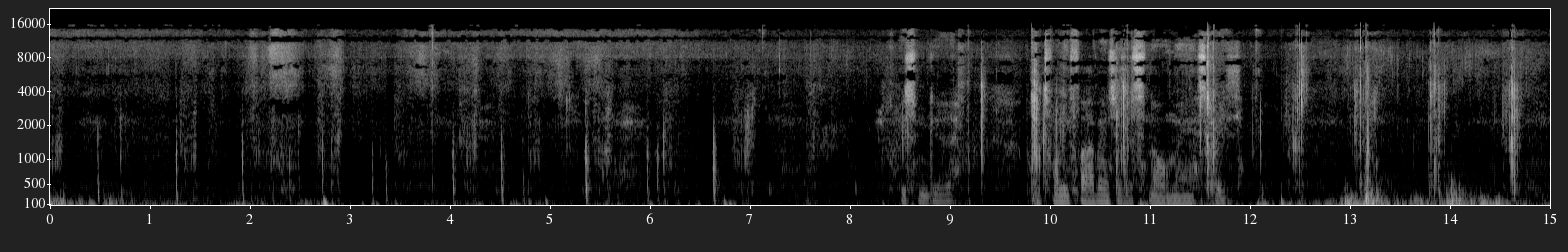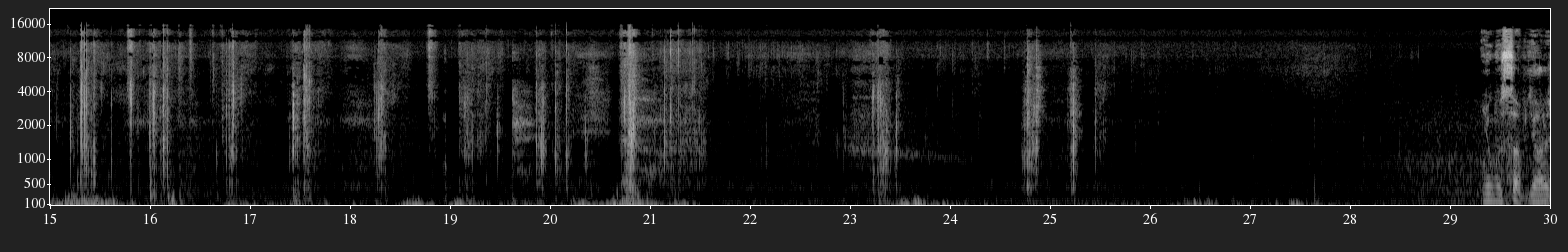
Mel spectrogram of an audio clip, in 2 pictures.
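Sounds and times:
footsteps crunching on snow: 0:00.0 - 0:26.1
low microphone rumble: 0:12.1 - 0:16.4.

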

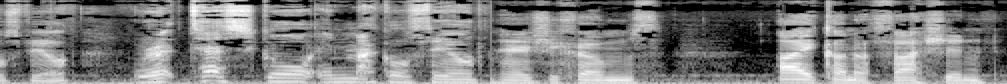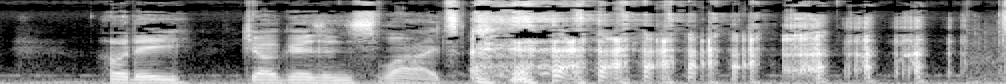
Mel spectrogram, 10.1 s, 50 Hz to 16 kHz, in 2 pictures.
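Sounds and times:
person laughing in breathy bursts: 0:07.4 - 0:10.0.

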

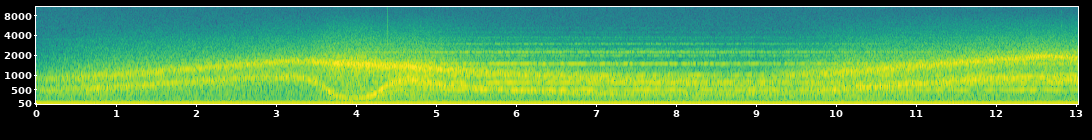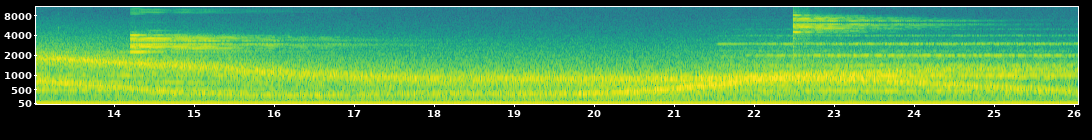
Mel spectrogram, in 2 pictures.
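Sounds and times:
sustained synth drone: 0:03.3 - 0:08.8, 0:22.5 - 0:26.0
synth tone sweeping up and down: 0:03.4 - 0:05.8
bright chiming high notes: 0:22.5 - 0:26.0.

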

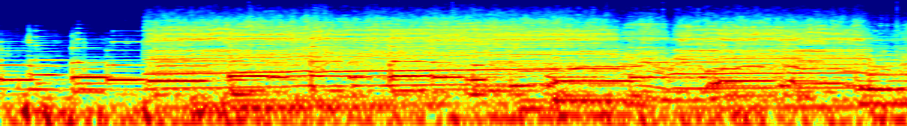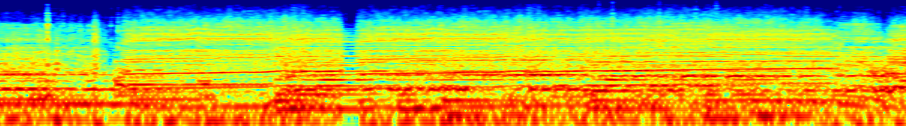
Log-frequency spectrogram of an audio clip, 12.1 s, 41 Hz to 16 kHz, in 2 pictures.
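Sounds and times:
race car engine revving: 0:00.7 - 0:12.0.

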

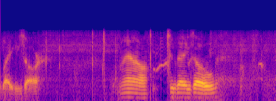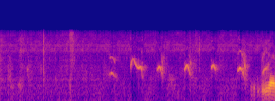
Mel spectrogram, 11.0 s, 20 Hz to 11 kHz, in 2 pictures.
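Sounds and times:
puppies squeaking: 0:03.0 - 0:03.5, 0:05.1 - 0:06.2, 0:07.6 - 0:11.0.

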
